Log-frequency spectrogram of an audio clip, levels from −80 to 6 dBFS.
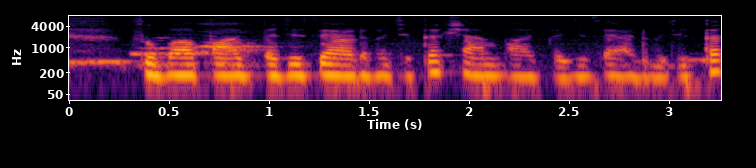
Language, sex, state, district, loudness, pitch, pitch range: Hindi, female, Chhattisgarh, Korba, -18 LUFS, 175 Hz, 160-180 Hz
